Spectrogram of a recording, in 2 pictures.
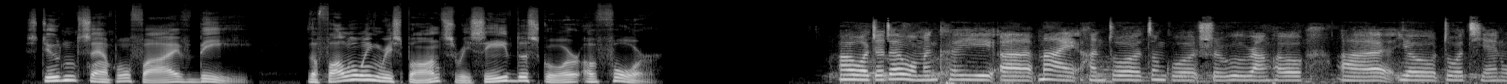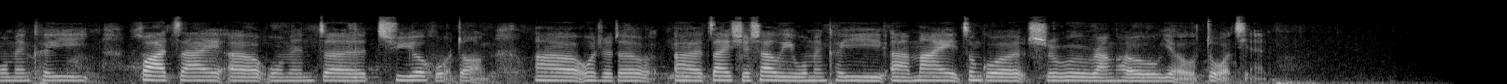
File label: chinese conversation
